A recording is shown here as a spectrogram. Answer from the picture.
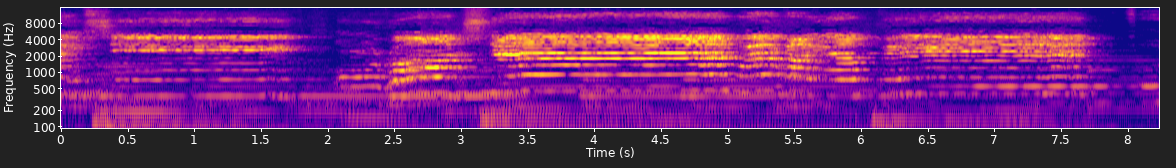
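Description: A boy singing a slow song in long held notes over an instrumental accompaniment, whose low bass notes change about every three seconds.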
